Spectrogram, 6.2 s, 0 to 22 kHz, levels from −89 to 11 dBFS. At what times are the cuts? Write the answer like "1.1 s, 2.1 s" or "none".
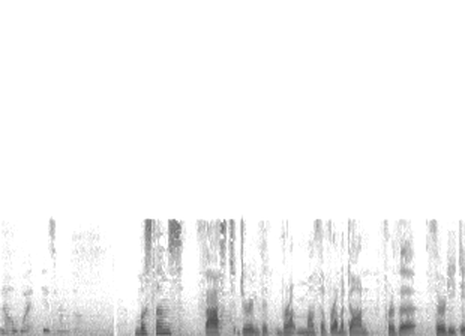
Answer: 1.7 s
